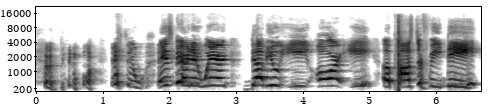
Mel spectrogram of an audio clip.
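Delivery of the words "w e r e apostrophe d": loud, slow, letter-by-letter spelling; incredulous spelling. Real, not acted. Host reading the meme's spelling in loud disbelief.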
